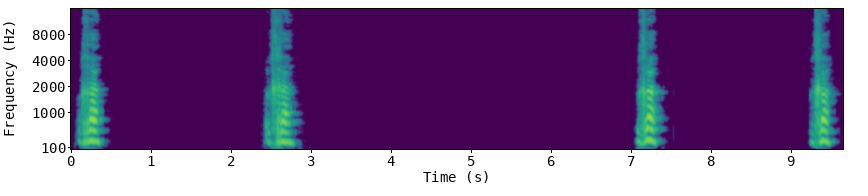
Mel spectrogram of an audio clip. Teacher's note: This sound does not exist in English. It sounds like a turbulent G sound, or the sound you make when growling.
